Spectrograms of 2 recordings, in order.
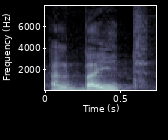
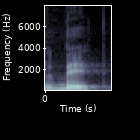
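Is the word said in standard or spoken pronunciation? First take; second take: standard; spoken. First: The word has the standard 'al' and 'ay' sounds. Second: The word has the relaxed 'il' and 'ee' sounds. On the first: This is the formal standard form. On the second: This is the everyday spoken form.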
